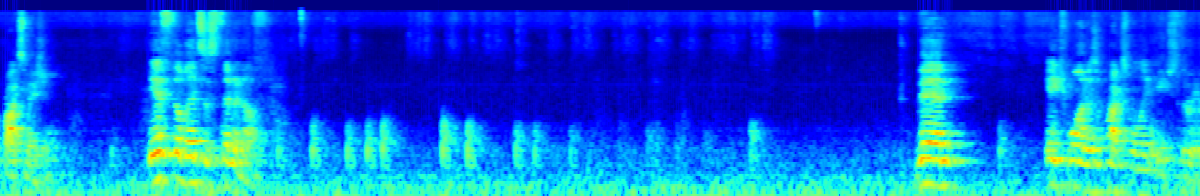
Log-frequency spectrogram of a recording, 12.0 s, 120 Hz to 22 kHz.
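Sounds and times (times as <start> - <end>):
marker squeaking on whiteboard: 3.0 - 7.8.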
